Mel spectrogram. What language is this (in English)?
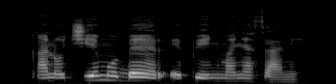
Luo (Kenya and Tanzania)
